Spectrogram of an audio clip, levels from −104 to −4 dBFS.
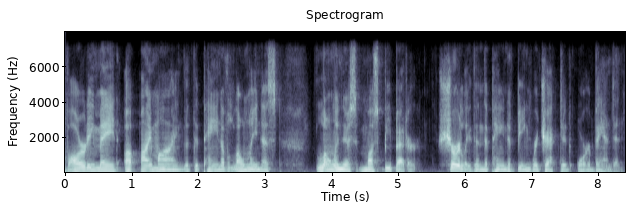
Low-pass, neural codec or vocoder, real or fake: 7.2 kHz; none; real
